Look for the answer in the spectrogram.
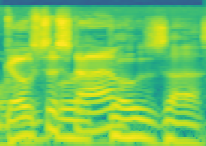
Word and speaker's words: Gose: This would be a Gose style. Goza style, G-O-S-E.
